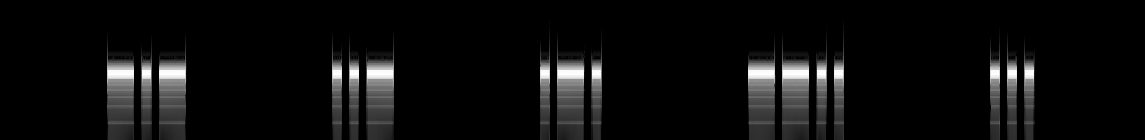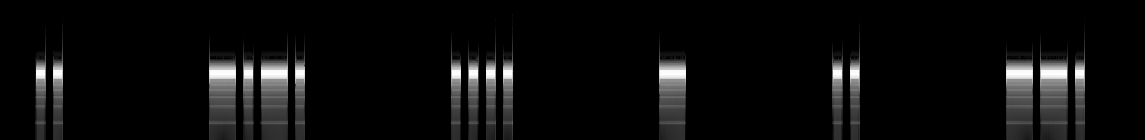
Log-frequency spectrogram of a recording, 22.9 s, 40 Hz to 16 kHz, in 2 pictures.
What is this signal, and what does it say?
Morse code, heard as a keyed tone, about 14 wpm, spaced as for 5 wpm, 700 Hz. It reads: KURZSICHTIG
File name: Morsekurs / Witze / Witz 14. November 2017, 25 F70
